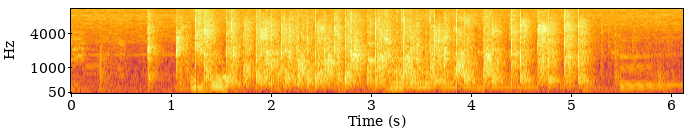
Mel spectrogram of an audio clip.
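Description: Small audience applauding for about four seconds after an acoustic song, starting about a second in as the last guitar chord fades; a few plucked acoustic guitar notes come in near the end.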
